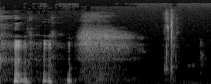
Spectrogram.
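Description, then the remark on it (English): Sips from a can of chuhai: three quick wet gulps, then a long breathy exhale and a small click, with no talking. “you probably are not gonna see me drinking Chew High on this podcast ever again, or hear me drinking Chew High on this podcast ever again, just because, like, I'm not enjoying this at all.”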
